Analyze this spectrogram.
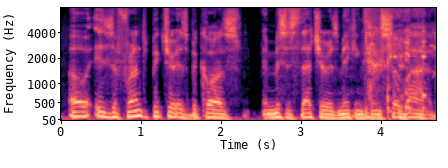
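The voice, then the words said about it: Put-on vague European accent. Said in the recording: “So it was a French accent ... I don't know what that accent was. ... That was German, ... Euro rock accent.”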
